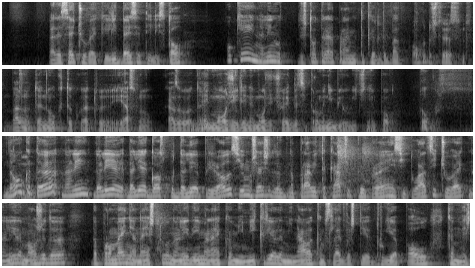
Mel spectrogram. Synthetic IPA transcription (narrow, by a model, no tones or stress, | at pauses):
pɛd̪ɛsɛt͡ʃovɛkəilid̪ɛsɛt̪ilist̪ɔ | ok̟ɛjnɐlinozɐʃt̪ɔt̪ɾʲaɐəd̪ɐpɾavimɛt̪ɐkɤfd̪ɛbat̪̚kɔ̰lˠkʊt̪ʊʃt̪ɛ̰vaʒnət̪oɛnɐukə̥t̪əkoja̰t̪o̰ɛ̰ja̰snokazəlˠə̰d̪ɐlimɔʒɛilinɛmɔʒɛt͡ʃovɛɡ̚d̪ɐsi̥pɾomɛnibiolˠoɡʲit͡ʃnḭəpɔ̰vt̪ | kɔ̰lˠkʊ̥s | nɐukət̪ənɐlid̪ɐliɛd̪ɐliɛɡɔspot̪̚d̪ɐliɛpɾiɾɔd̪əsiɡʊɾnʊʃ̬ɛʃ̬ɛd̪ɐnɐpɾavit̪ɐkat͡ʃɛpɾiopɾɐvlɛnisit̪uat̪siːt͡ʃovɛknɐlid̪ɐmɔʒɛd̪ɐ | d̪̥ɐpɾomɛnʲənɛʃt̪onɐlid̪ɐimənʲakkjəmimikɾijəd̪ɐminavəkɐmslɛd̪vəʃt̪ijəd̪ɾuɡ̟ijəpɔlˠkɐmːɛʒ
